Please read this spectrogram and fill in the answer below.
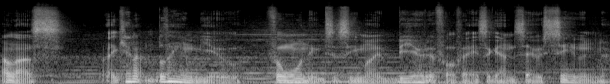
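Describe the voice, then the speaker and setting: Audio drama vampire lord: very low, slow, gravelly, smugly theatrical menace. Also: male voice, huge pitch swings, loud music behind the voice, heavily acted. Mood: smug gloating.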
